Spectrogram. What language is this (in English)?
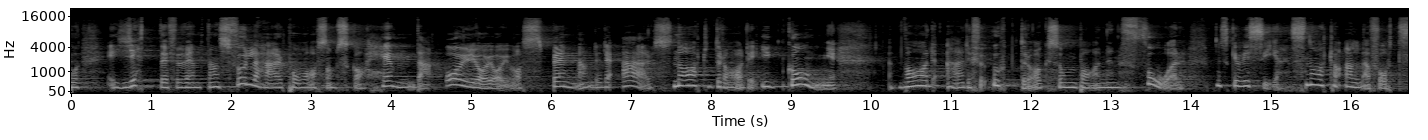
Swedish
